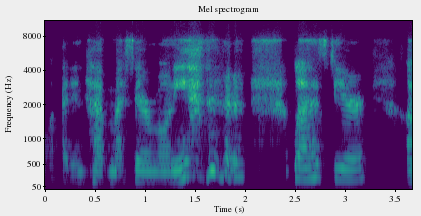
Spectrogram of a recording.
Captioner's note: laughs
